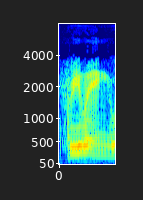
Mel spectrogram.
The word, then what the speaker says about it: Freeling: This song, Freeling. Did I pronounce it correctly? – Yeah, Freeling would be springtime.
